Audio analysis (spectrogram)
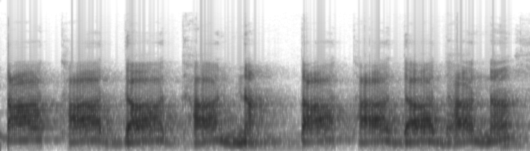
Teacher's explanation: ता वर्ग यानी दंत, यानी ऊपर के भाग के और दांत से छुए जीभ हमारी, जब दांत के जो पिछला भाग होता है हमारा उधर अगर हमारी जीभ छूती है तो हम उसे बोलते हैं दंती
